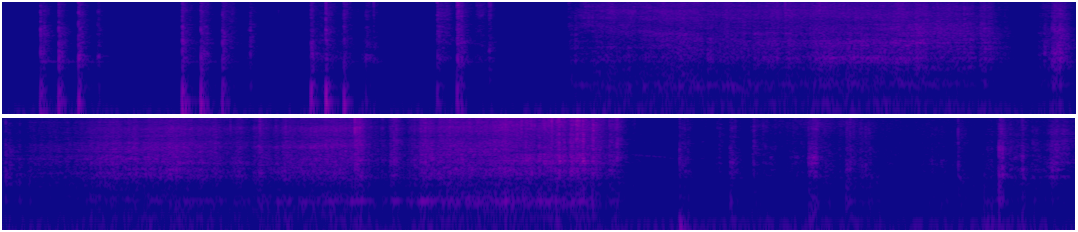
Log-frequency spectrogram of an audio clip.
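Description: Long acrylic nails tap and scratch along the textured surface of a long black hollow polyethylene foam pool noodle held in both hands. Sharp, dry taps open the clip, giving way to a long, steady, bright scratching hiss that fades back into lighter, scattered taps toward the end.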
